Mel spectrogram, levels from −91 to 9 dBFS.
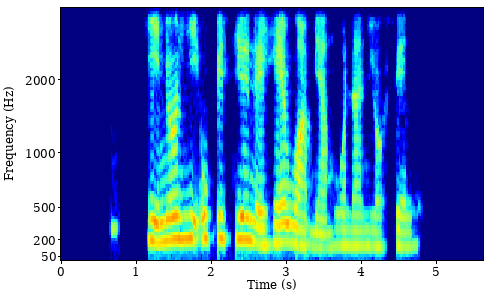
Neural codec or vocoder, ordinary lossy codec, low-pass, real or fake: codec, 16 kHz in and 24 kHz out, 1.1 kbps, FireRedTTS-2 codec; Opus, 24 kbps; 3.6 kHz; fake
